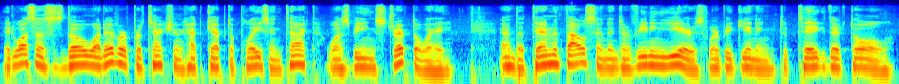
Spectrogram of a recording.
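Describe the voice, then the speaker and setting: Mellow male story narrator, dry sound. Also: mid-range voice, normal speed, dry recording.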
